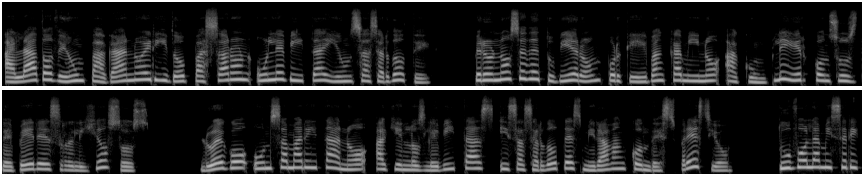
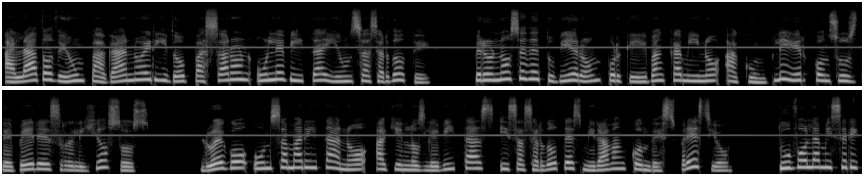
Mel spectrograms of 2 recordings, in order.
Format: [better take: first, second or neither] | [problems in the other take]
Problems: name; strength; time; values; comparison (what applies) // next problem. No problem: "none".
first | high-pitched whine; noticeable; throughout; 2.5 kHz, 15 dB below the speech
